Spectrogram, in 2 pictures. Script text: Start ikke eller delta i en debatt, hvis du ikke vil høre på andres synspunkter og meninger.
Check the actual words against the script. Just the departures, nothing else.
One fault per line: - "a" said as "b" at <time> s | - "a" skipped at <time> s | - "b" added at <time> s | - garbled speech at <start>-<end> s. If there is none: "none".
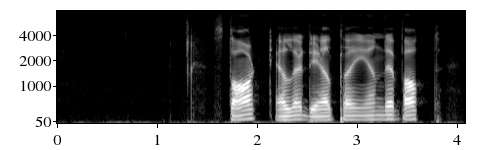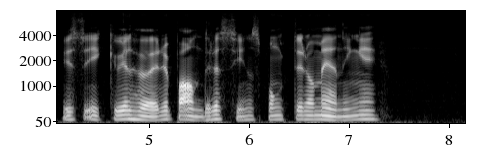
- "ikke" skipped at 2.2 s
